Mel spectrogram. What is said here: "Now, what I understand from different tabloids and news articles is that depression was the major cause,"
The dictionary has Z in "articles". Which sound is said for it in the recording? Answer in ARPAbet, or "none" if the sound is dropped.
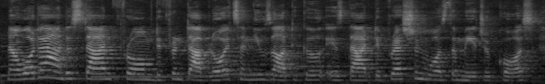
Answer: none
